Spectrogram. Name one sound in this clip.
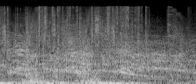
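Energy blasts whoosh and burst.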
